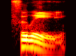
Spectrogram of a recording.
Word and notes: phooey: British English

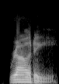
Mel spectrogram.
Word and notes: rowdy: American English

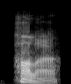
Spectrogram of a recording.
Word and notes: holler: British English

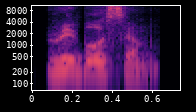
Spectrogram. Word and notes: ribosome: Indian

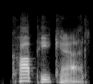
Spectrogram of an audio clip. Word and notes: copycat: American English

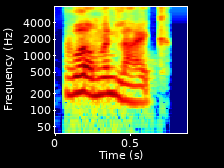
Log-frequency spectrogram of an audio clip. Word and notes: workmanlike: Indian

